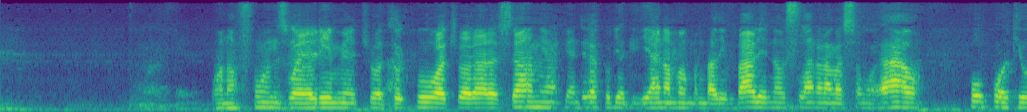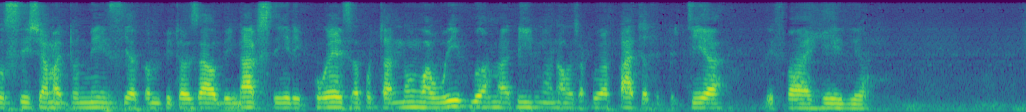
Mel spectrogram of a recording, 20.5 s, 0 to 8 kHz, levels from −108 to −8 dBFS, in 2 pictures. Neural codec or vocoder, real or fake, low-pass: codec, 16 kHz, 1.1 kbps, Voila-Tokenizer; fake; 7.2 kHz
